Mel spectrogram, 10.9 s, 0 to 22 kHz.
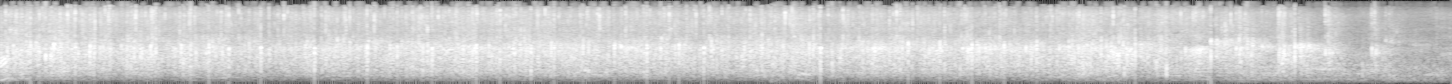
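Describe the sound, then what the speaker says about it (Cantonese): Sustained applause from a seated audience at a 2012 school graduation ceremony honouring award-winning students, steady and full throughout before tapering slightly at the end. "我哋以熱烈掌聲恭喜以上得獎嘅同學。"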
